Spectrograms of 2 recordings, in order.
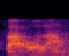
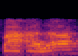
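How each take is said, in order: First: فعلم said slowly as "fa-'u-la", rounded middle vowel; "u" in middle syllable. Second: فعله said slowly as "fa-'a-la", all open a; "a" in middle syllable. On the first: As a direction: sound out فعلم with damma on the middle letter. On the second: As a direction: sound out فعله with fatha on the middle letter. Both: Shown as a demonstration. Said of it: "دو وزن داره".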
